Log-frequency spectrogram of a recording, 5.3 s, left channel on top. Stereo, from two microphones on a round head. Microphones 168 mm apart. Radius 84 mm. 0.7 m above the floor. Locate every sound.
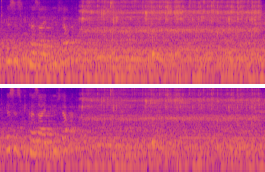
0.1 s a woman speaking: 25° right (ahead or behind), 9 m
1.6 s a running tap: 20° left (ahead or behind), 5 m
